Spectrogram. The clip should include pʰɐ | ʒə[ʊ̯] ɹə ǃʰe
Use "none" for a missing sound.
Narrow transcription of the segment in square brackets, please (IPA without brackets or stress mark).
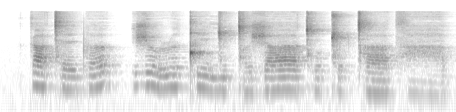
ʊ̯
